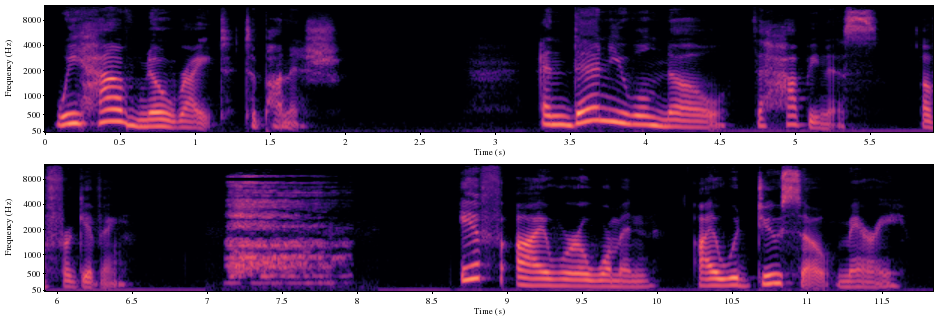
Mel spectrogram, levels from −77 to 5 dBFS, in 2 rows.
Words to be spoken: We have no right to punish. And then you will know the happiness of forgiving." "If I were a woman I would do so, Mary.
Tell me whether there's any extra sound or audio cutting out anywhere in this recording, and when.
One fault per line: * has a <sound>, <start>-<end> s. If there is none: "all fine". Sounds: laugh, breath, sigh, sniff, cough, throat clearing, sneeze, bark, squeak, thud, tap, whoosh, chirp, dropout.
* has a sigh, 7.1-8.0 s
